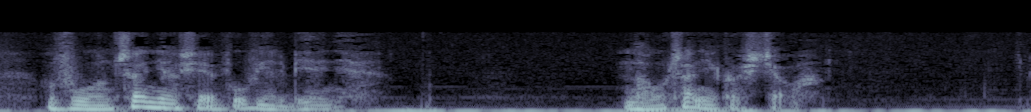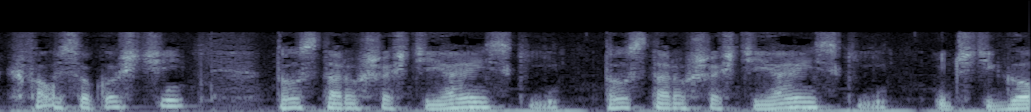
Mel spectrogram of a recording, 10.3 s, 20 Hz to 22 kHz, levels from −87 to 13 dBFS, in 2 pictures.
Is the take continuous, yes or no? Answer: no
